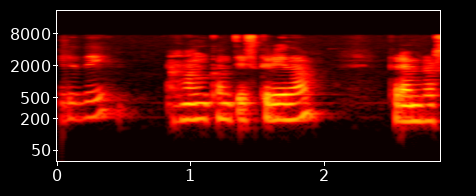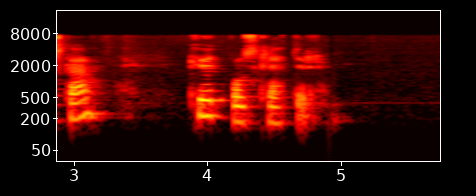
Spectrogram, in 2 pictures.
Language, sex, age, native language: Icelandic, female, 50-59, Icelandic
